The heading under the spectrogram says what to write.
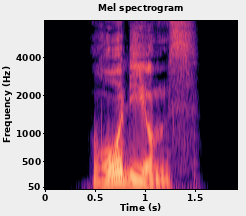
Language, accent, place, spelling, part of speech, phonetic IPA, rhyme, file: German, Germany, Berlin, Rhodiums, noun, [ˈʁoːdi̯ʊms], -oːdi̯ʊms, De-Rhodiums.ogg
- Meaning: genitive singular of Rhodium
